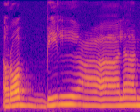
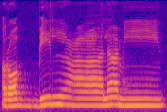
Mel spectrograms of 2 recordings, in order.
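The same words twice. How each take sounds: First: आलमीन with the final न held clearly, slow; clear held noon. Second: आलमीन with the final न cut short and unclear, slow; wrong, clipped noon. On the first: Teacher showing the right ending of आलमीन. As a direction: give the न of आलमीन full time. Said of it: "हमने नून को भी clear करना है।". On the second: Teacher showing the wrong way to end आलमीन. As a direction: swallow the न of आलमीन. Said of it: "ऐसे नहीं पढ़ेंगे।". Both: Shown as a demonstration.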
